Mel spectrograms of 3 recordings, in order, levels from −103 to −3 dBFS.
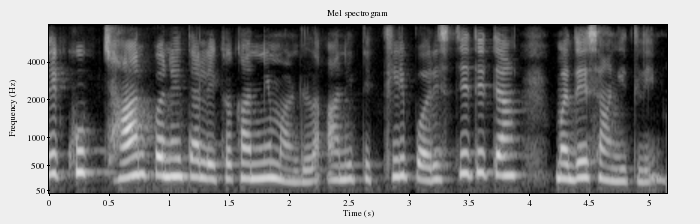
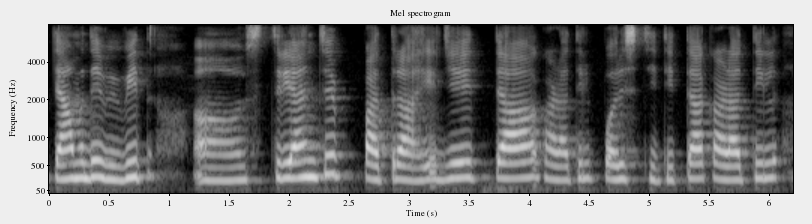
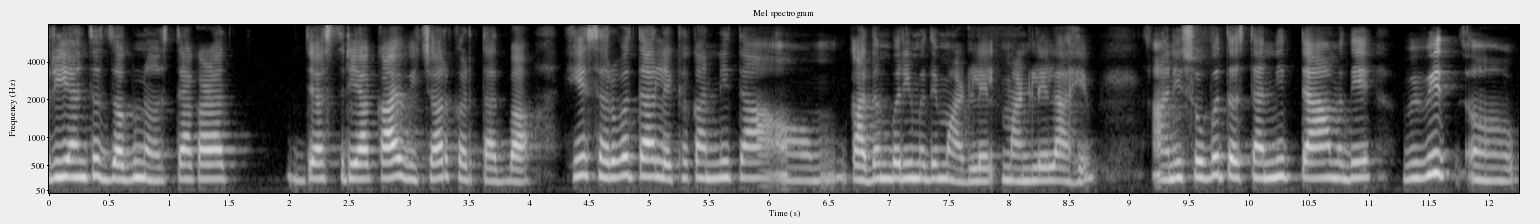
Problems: none marked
